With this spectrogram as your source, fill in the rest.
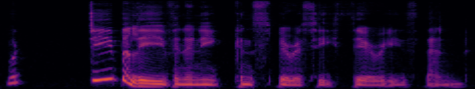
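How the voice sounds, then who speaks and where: A man playing a slow, swooping, childlike chatterbox. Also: sits low, creaky, full character voice. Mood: curious. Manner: playful, excitable, drawn-out delivery. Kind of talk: comedic audio drama acting.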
